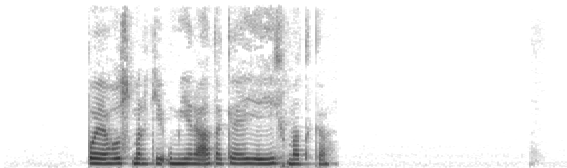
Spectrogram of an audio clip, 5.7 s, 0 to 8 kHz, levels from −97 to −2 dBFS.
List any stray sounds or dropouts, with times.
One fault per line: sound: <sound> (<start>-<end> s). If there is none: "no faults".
no faults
